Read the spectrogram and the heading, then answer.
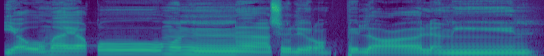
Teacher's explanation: یوم یقوم الناس نون مشدد کا غنہ تھا، اس میں کمی محسوس ہوئی. لرب بل نہیں ہوگا، یہاں پہ لام میں کلکلہ نہیں ہے.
